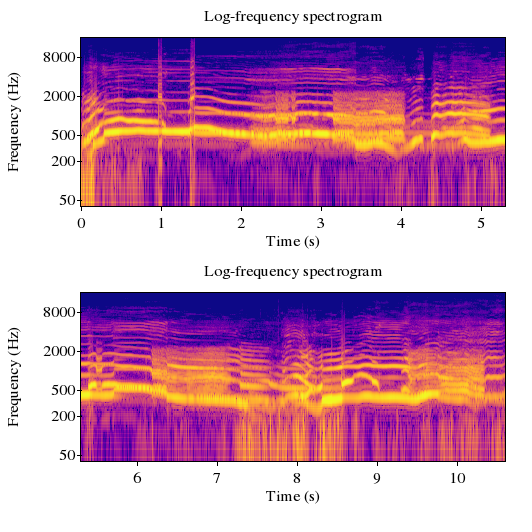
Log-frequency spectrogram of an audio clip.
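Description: Several wolves howling together in a chorus: long, overlapping howls at different pitches that rise and fall, with shorter wavering calls mixed in about eight seconds in.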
